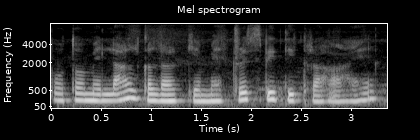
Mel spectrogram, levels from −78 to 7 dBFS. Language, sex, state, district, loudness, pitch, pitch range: Hindi, female, Arunachal Pradesh, Lower Dibang Valley, -14 LUFS, 185 Hz, 175-205 Hz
